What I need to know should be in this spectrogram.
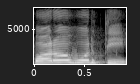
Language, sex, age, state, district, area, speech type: Bengali, female, 60+, West Bengal, Nadia, rural, read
